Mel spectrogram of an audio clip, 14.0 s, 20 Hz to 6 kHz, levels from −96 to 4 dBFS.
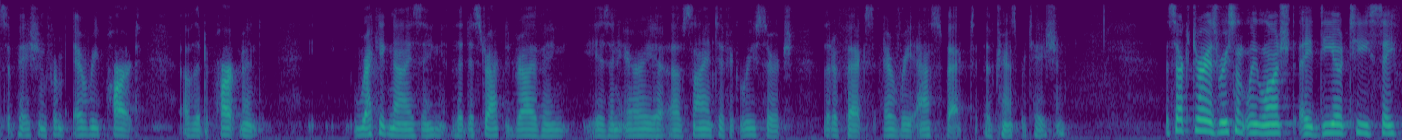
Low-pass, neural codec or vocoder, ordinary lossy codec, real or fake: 5.4 kHz; vocoder, 22.05 kHz, 80 mel bands, Vocos; AAC, 48 kbps; fake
